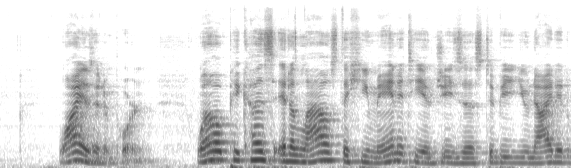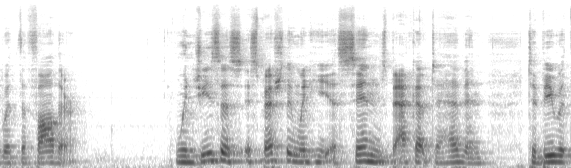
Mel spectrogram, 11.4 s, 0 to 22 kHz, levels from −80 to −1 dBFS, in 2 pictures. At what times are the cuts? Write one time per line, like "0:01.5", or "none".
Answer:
none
